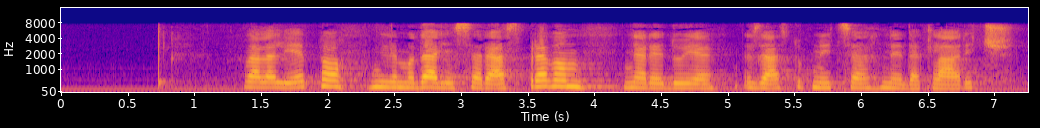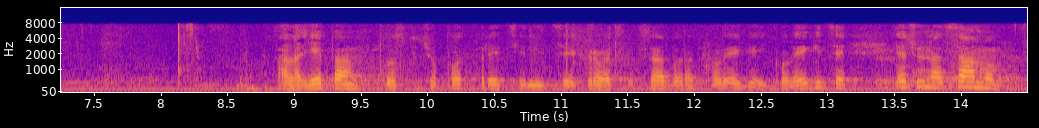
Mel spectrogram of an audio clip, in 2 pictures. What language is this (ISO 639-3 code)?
hrv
